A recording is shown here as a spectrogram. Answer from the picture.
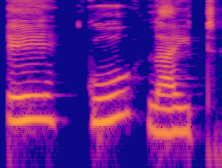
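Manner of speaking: एकोलाइट said slowly, syllable by syllable; very slow sounding out. Shown as a demonstration. Teacher sounding out the word for the class, very slow. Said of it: "तो पूरी meaning क्या बनी?".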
